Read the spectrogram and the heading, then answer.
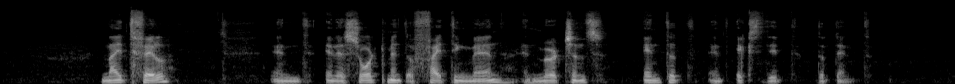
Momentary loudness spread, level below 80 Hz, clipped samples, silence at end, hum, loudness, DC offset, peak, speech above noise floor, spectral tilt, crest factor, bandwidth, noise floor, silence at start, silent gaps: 14 LU; -52 dBFS; under 0.1%; 0.85 s; none; -28 LUFS; under 0.1%; -8 dBFS; 39 dB; -4 dB/octave; 22 dB; 14 kHz; -67 dBFS; 1 s; none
